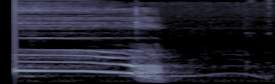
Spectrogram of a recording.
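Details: Basset Hound giving a brief howl indoors: a single steady tonal note that sags slightly and breaks into a rough, noisy catch before fading into a soft low whine.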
